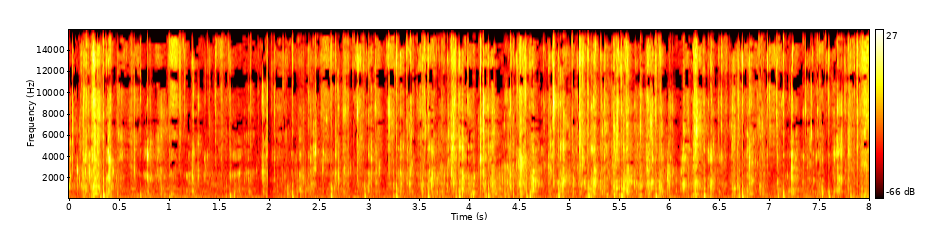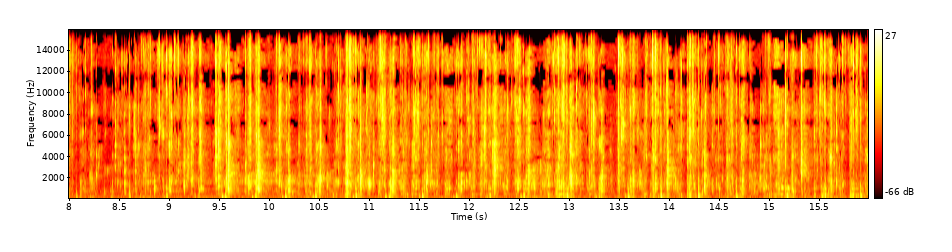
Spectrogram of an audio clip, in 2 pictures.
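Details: A pet Doberman chews through a heap of bacon in a close ASMR recording. Steady, moist smacking and crunching repeat rapidly and unevenly throughout, with no other clear sounds.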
